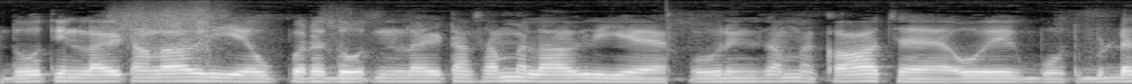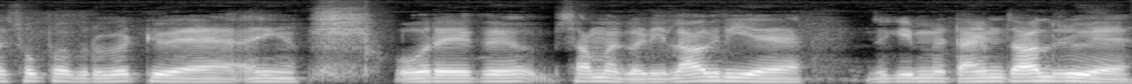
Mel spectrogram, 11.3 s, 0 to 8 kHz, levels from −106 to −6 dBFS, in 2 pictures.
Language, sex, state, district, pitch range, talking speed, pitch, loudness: Hindi, male, Rajasthan, Churu, 110-120 Hz, 210 wpm, 115 Hz, -19 LUFS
